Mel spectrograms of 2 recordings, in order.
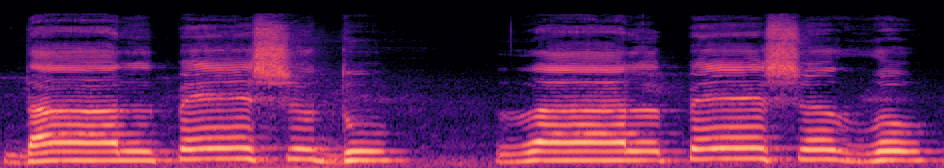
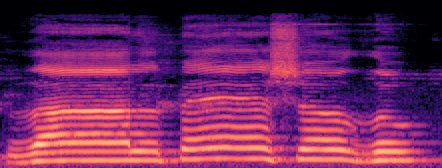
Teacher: জিহ্বার আগা সামনের দাঁতের আগা হইতে আদায় করিবে।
